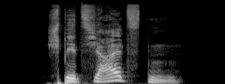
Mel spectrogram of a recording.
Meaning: 1. superlative degree of spezial 2. inflection of spezial: strong genitive masculine/neuter singular superlative degree
- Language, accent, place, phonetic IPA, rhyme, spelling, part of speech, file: German, Germany, Berlin, [ʃpeˈt͡si̯aːlstn̩], -aːlstn̩, spezialsten, adjective, De-spezialsten.ogg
